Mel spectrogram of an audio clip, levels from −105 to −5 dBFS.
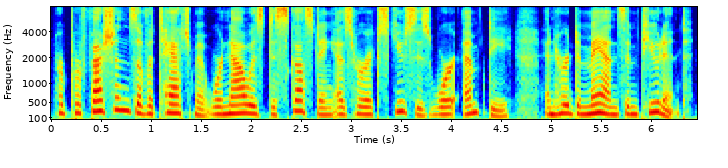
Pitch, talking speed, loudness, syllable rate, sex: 205 Hz, 160 wpm, -19 LUFS, 5.2 syllables/s, female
